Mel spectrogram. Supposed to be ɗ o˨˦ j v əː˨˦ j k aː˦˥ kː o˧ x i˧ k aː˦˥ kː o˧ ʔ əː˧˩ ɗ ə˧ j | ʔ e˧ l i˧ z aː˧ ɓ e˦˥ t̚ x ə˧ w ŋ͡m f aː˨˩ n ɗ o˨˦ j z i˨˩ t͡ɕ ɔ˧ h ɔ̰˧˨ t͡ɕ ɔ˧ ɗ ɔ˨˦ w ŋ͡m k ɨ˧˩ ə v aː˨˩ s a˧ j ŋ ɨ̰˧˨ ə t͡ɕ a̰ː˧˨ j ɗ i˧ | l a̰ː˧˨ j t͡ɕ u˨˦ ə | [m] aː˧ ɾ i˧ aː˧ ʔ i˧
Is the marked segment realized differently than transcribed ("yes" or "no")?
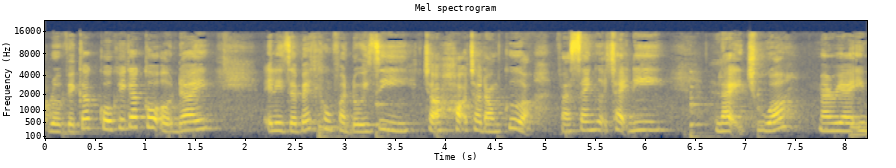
no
